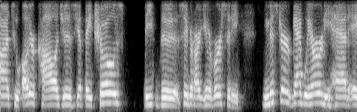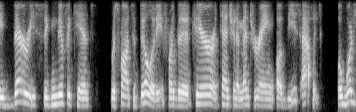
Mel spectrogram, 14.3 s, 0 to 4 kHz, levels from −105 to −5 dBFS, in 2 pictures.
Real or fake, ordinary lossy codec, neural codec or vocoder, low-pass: fake; Opus, 24 kbps; codec, 24 kHz, 0.9 kbps, WavTokenizer, medium speech release version 1; 3.6 kHz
